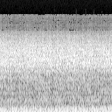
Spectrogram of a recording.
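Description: A steady low mechanical hum with an even hiss, holding level and unchanged throughout.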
